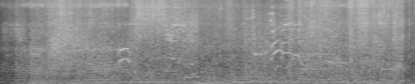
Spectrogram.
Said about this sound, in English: In the car, Ben stares gravely ahead as Caroline reverses, then accelerates at the gates again.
